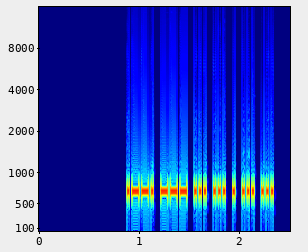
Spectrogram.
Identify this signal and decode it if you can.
Morse code, heard as a keyed tone, about 50 wpm, 700 Hz. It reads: POSSESS
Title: Seven Letter Words - 50wpm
